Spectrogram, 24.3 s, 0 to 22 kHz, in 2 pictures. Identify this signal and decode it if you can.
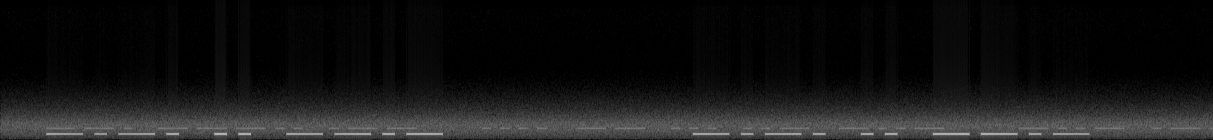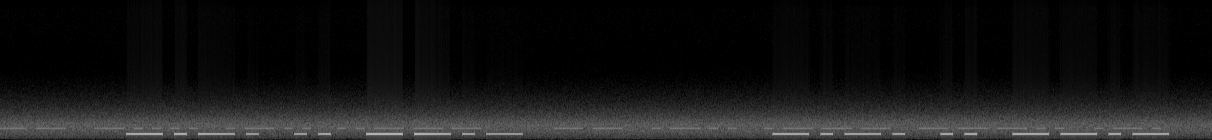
Morse code, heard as a keyed tone, machine-sent, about 10 wpm, 1020 Hz, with radio static, fading and a weaker station near 1890 Hz. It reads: CIQ CIQ CIQ CIQ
